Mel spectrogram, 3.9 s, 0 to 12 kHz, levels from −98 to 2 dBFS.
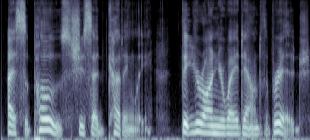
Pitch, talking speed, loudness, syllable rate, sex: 190 Hz, 215 wpm, -18 LUFS, 6.0 syllables/s, female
